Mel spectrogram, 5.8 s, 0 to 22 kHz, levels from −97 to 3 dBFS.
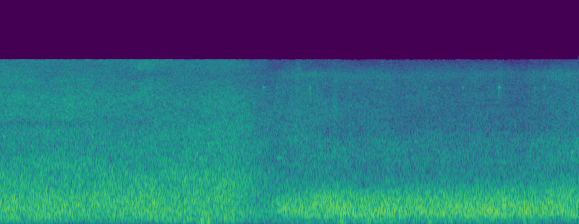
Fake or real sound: real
